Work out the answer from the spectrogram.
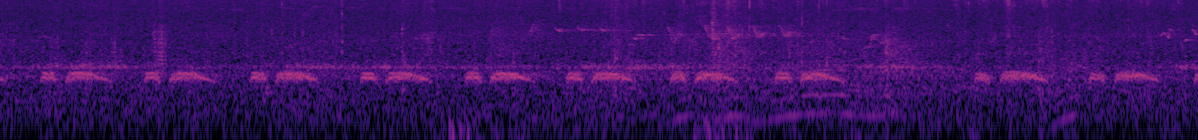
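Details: Young black-eyed spotted dove, recently caught, giving the vigorous đập gù cooing: an even series of hollow, slightly rising coos about once a second, with a brief pause near the end and faint low rumbling.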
